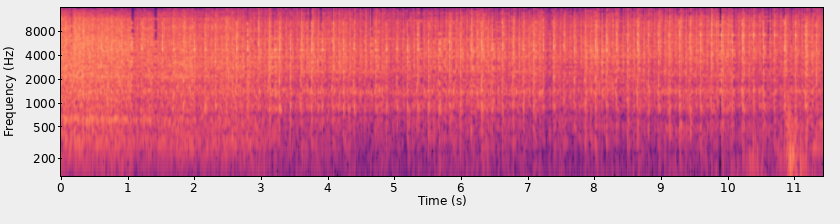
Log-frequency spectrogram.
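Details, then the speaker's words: Warm Suffolk Punch 30 mower engine, after cleaning the air filter and adjusting the carburetor, idles with a quick, even, quiet beat through a good muffler under loud gusting wind. There are no misses or hunting, so it is a normal idle. "There we go. Running pretty decently. It's quite quiet. The muffler's obviously quite good."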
